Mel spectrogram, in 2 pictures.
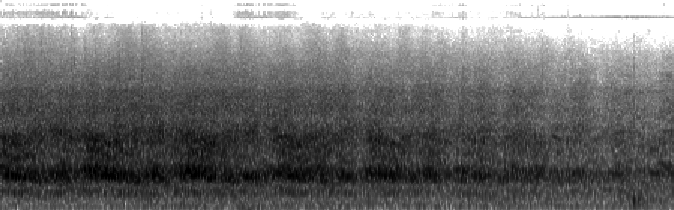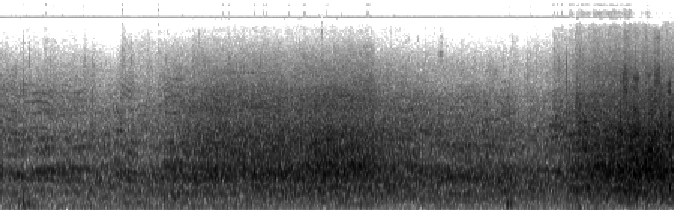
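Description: Football stadium crowd at a Manchester United vs Exeter match gives off a steady, dense roar that dips slightly midway and swells again near the end.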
